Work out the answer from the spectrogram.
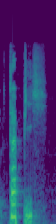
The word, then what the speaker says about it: tapis: Remember final S not pronounced. Le tapis, le canapé, la bibliothèque, la cuisine.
